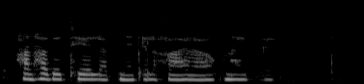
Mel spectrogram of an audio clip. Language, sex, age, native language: Icelandic, female, 12, Icelandic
